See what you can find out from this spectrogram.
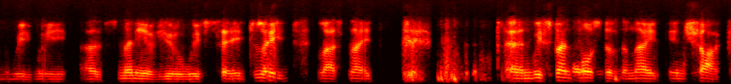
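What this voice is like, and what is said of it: Rusty, slightly hoarse voice. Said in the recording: “my voice is a little rusty this morning”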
